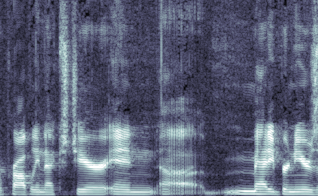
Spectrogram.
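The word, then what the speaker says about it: Beniers: You got to say it right. It's Matty Berniers.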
